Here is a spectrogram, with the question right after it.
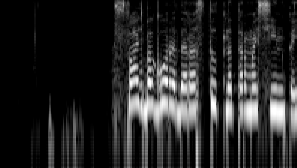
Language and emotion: Russian, neutral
